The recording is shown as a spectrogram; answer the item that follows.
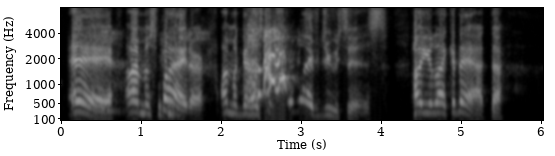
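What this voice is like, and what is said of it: Spider character with Italian accent. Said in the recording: “He has an Italian accent.”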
